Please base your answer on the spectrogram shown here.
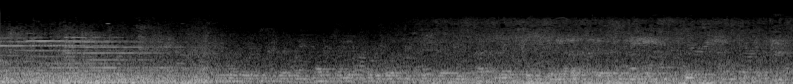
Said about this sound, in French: Là, je vois des trains, je crois. Je vois une gare, en tout cas, oui.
